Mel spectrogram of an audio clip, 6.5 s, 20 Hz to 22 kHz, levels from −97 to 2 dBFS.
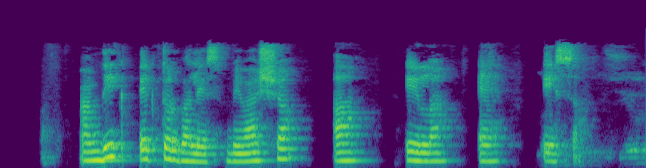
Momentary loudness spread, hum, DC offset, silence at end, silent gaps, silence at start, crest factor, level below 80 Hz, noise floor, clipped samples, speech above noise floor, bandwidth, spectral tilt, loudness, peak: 14 LU; none; under 0.1%; 0 s; none; 0.8 s; 18 dB; -60 dBFS; -49 dBFS; under 0.1%; 32 dB; 8 kHz; -4.5 dB/octave; -18 LUFS; -2 dBFS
